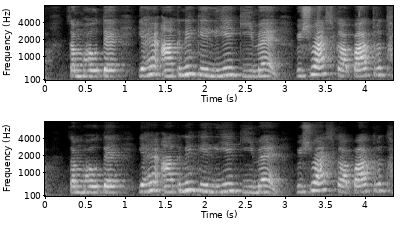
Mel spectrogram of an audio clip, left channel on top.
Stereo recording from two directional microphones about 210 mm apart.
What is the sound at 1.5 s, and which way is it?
A woman's voice, 10° left (ahead or behind).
